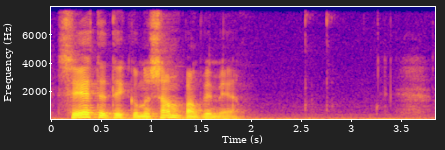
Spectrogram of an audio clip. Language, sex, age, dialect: Faroese, male, 36-60, Norðurstreymoy/Eysturoy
